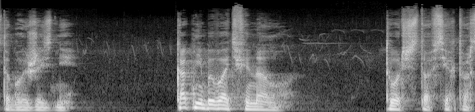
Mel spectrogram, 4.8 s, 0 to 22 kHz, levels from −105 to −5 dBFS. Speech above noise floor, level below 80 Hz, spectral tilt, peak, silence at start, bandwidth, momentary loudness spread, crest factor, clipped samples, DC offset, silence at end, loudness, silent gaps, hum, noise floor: 43 dB; -44 dBFS; -4.5 dB/octave; -2 dBFS; 0 s; 18.5 kHz; 13 LU; 20 dB; under 0.1%; under 0.1%; 0 s; -19 LUFS; none; none; -62 dBFS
